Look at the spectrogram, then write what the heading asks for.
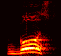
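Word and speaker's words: ghost: तो यदि H से पहले वावल लेटर्स बाद में हो तो H साइलेंट होता है, यानी H के बाद अगर वावल लेटर्स दिए गए हैं तो हमेशा H साइलेंट होगा। जैसे सम्मान, ऑनर, तो आप देख सकते हो वावल लेटर है। भूत, गोस्ट, तो ये भी O आ गया।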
